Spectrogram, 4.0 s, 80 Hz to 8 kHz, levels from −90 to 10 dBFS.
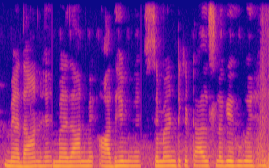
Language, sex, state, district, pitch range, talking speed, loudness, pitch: Hindi, female, Bihar, Saharsa, 210-215 Hz, 195 wpm, -14 LUFS, 215 Hz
